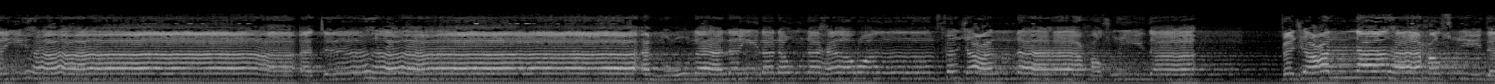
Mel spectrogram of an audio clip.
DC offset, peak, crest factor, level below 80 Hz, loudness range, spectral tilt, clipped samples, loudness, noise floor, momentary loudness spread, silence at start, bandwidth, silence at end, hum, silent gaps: under 0.1%; -10 dBFS; 16 dB; -48 dBFS; 6 LU; -1 dB/octave; under 0.1%; -24 LUFS; -48 dBFS; 11 LU; 0 s; 11.5 kHz; 0 s; 60 Hz at -50 dBFS; none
